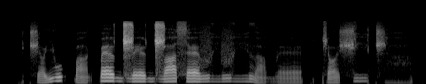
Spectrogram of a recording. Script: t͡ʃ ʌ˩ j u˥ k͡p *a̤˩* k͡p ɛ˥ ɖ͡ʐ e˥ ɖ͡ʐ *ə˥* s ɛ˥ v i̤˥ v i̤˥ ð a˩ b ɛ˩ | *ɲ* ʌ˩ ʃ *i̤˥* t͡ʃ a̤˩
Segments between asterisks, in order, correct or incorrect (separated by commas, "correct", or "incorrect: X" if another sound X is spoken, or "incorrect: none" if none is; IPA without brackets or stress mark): incorrect: a˩, incorrect: a˥, incorrect: c, correct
